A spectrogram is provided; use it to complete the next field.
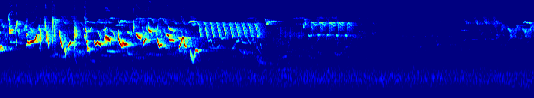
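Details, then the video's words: Eurasian blackcap song: a hurried, tumbling run of bright fluty whistles and chattering notes lasting about three seconds. It ends in a thin, rapid buzzy trill, then quietens to silence with faint notes at the end. "SONG OF THE BLACKCAP"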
